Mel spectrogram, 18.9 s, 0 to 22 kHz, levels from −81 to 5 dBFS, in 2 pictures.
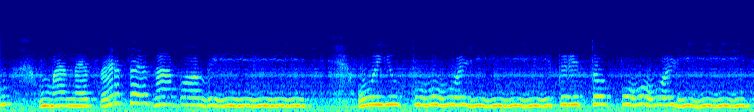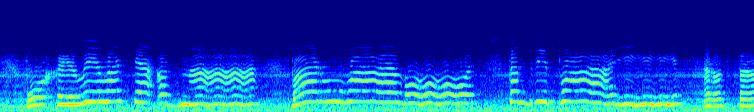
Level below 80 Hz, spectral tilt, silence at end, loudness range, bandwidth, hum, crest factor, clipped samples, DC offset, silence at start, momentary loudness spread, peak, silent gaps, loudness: -46 dBFS; -9.5 dB/octave; 0 s; 6 LU; 5.2 kHz; none; 12 dB; under 0.1%; under 0.1%; 0 s; 9 LU; -14 dBFS; none; -29 LUFS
